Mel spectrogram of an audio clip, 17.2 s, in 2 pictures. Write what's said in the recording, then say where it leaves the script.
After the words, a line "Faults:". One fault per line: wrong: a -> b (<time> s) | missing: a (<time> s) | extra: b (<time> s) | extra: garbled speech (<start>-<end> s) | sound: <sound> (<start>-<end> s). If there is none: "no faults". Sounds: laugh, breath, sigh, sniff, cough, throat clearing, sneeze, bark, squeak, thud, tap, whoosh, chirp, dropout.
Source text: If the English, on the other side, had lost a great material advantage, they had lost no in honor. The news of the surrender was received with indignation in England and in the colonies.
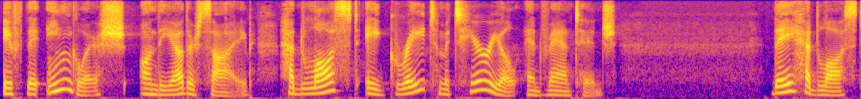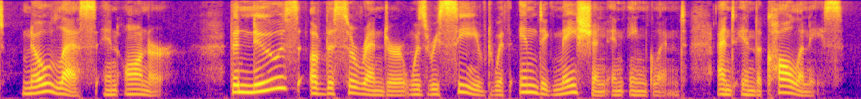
If the English, on the other side, had lost a great material advantage, they had lost no less in honor. The news of the surrender was received with indignation in England and in the colonies.
Faults:
extra: less (9.1 s)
